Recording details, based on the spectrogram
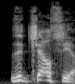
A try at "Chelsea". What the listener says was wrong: Just Chelsea. You're probably trying to overpronounce the letters because Chelsea is spelled with EA at the end.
